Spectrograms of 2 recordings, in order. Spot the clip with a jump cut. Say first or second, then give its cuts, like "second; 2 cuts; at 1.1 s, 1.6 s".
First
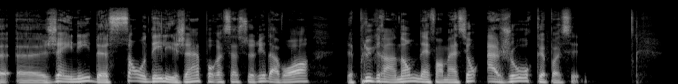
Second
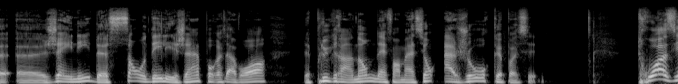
second; 1 cut; at 2.2 s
